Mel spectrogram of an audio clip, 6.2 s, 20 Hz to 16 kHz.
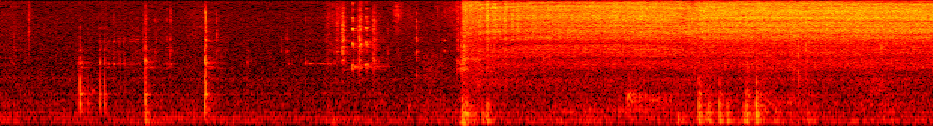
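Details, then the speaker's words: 1994 Saab 9000 fuel injector on a bench test kit after cleaning and new seals: a few clicks, then a steady spray hiss that never cuts off. The injector is stuck open and will be soaked in carb dip. "that one is actually stuck open that one might not be any good"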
